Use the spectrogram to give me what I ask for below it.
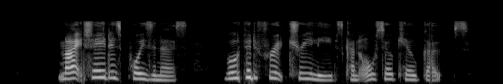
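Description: Speech carried over a wideband G.722 link shows packet loss on an ADPCM call at 0.82–0.85 s, 2.42–2.53 s and 4.30–4.40 s, each a hard-edged silent hole of about one 20 ms packet. Unlike a simple dropout, the speech comes back with brief, slight distortion, because the decoder's predictor and step size have drifted from the sender's and need tens of milliseconds to resettle.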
